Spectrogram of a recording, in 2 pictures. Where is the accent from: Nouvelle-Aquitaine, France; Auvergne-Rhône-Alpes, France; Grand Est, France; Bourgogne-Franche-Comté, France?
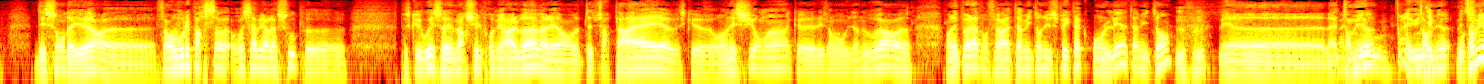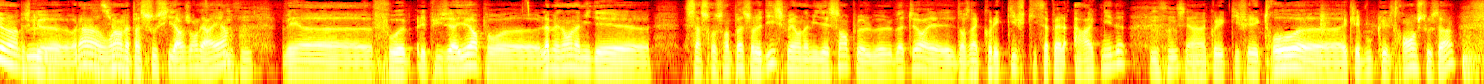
Nouvelle-Aquitaine, France; La Rochelle; Moi, je viens de La Rochelle, enfin d'à côté de La Rochelle.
